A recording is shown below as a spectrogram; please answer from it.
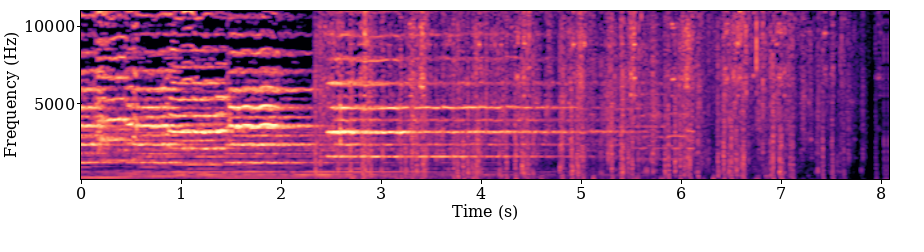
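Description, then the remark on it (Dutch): The hooves of a white Tartar horse clip-clop in a steady, brisk rhythm as it is ridden at the front of a group by Father Jules de Wolf, approaching the Siwanse mission post. The hooves start after a couple of seconds of sustained droning musical tones that continue underneath. No one speaks. “Pater Jules de Wolf op een witte tartaarpaard reed voorop”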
